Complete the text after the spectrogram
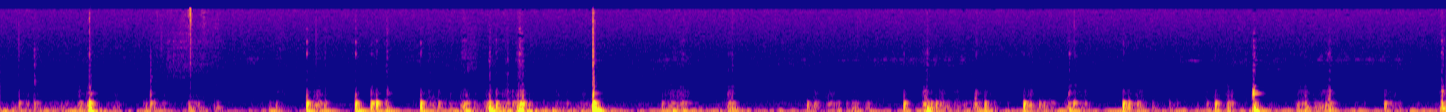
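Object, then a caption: Metal mesh microphone grille. A thin metal needle pick scratches along the wires of a Blue Yeti microphone's hollow black metal mesh grille, steadied by a thumb, while tweezers are held idle in the other hand. The close contact comes through as a rapid, irregular series of dull, low thumps and scratchy taps with short, dead decays. A few sharper clicks stand out.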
